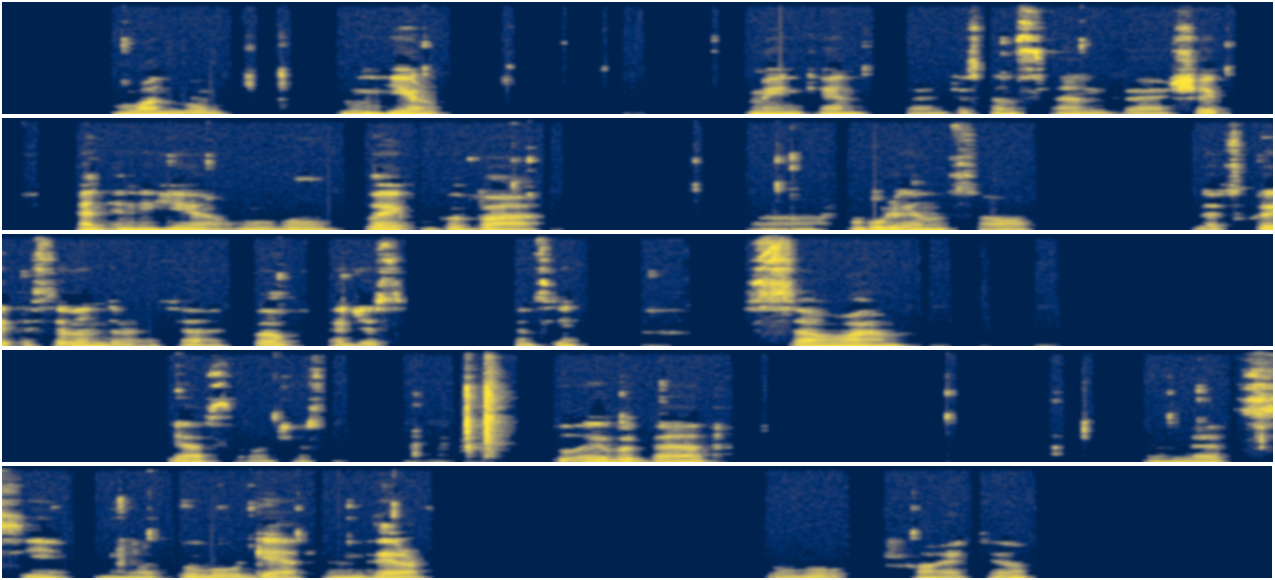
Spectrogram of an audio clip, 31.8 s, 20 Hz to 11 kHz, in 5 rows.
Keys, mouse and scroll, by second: 1.2 middle click, 1.7 Return, 2.1 alt+click, 2.5 right click, 3.0 alt+click, 4.3 alt+click, 5.2 alt+middle click, 6.1 alt+click, 6.5 alt+middle click, 8.3 right click, 9.6 q, 9.8 alt+click, 10.9 shift+right click, 12.6 alt+middle click, 13.5 alt+middle click, 14.2 alt+middle click, 14.6 w, 15.8 w, 15.9 alt+middle click, 16.7 alt+middle click, 17.2 ctrl+a, 20.6-23.1 typing, 22.1 alt+click, 23.7 alt+click, 24.9-26.5 typing, 25.6 middle click, 26.1 alt+click, 26.5 alt+middle click, 26.8 alt+click, 27.2 alt+right click, 27.5 alt+middle click, 27.8 alt+click, 29.8 r, 29.9 alt+click, 31.1 e.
